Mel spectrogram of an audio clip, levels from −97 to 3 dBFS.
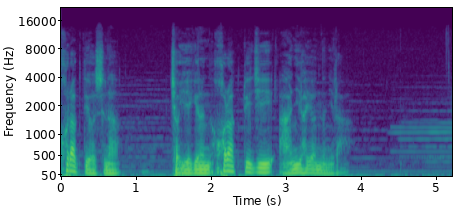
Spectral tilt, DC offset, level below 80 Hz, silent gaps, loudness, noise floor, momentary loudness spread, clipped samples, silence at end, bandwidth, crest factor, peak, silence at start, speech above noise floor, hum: -7 dB/octave; under 0.1%; -38 dBFS; none; -25 LUFS; -51 dBFS; 13 LU; under 0.1%; 0.2 s; 10 kHz; 16 dB; -10 dBFS; 0 s; 28 dB; none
